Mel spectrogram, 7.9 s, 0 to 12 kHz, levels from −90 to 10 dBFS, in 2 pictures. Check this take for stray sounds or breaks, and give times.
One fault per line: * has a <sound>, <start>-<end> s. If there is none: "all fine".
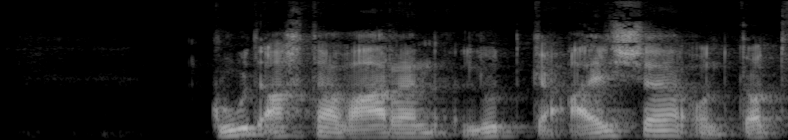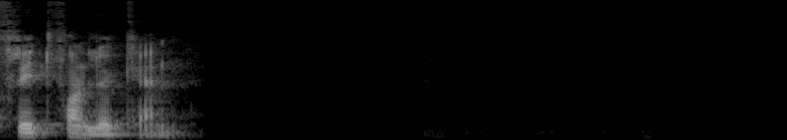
all fine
